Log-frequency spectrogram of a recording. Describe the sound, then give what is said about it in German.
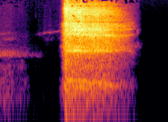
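A single long, loud breath lasting about a second, airy and rushing with a faint whistling wheeze from the bronchi of a person with asthma, preceded by a softer breathy rustle. “Du hörst meine Bronchien pfeifen. Ich habe Asthma.”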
